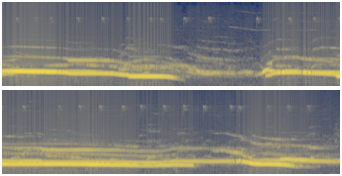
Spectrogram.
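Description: Several wolves howling in chorus: long, overlapping howls held on steady pitches that slide down at their ends, with a short lull about four seconds in before a new howl rises. Underneath, a faint high chirp repeats about three times a second.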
